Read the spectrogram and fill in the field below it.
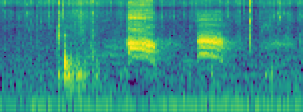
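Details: Crow eating salty food and other food, giving two loud, harsh caws about two-thirds of a second apart, after a quieter note, against a constant low rumble.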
